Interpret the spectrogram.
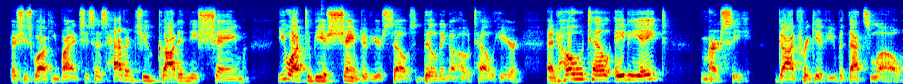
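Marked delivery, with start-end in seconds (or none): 1.4-12.0 bitter, angry, sneering, disapproving tone. A woman walking by sees you outside the gate and scolds you, sneering angrily. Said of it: "she kind of sneers at you angrily".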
